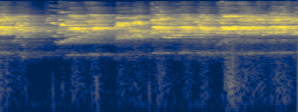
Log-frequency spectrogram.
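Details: Unbroken wall of shrill, grating screeching from rainbow lorikeets, loud and steady for the whole stretch with no pauses.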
